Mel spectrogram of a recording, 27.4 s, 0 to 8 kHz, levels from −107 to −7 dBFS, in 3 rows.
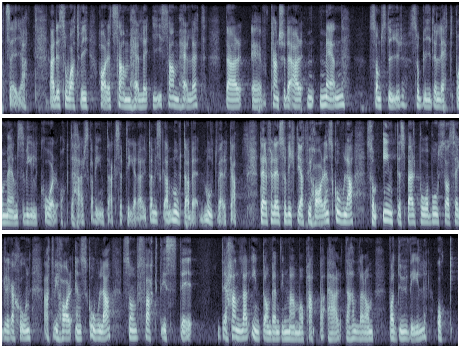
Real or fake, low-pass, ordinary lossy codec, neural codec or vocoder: fake; 7.2 kHz; none; vocoder, 44.1 kHz, 128 mel bands every 512 samples, BigVGAN v2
